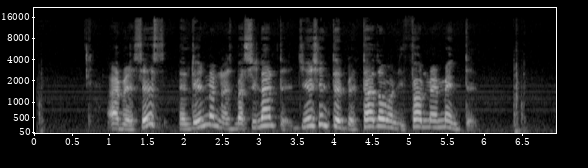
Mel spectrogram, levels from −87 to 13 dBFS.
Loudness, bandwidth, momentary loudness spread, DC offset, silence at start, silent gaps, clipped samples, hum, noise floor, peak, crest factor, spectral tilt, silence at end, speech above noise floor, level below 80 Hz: -23 LUFS; 15.5 kHz; 8 LU; under 0.1%; 0.7 s; none; under 0.1%; none; -63 dBFS; -6 dBFS; 18 dB; -4 dB/octave; 0.5 s; 40 dB; -66 dBFS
